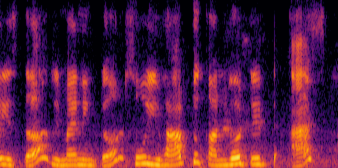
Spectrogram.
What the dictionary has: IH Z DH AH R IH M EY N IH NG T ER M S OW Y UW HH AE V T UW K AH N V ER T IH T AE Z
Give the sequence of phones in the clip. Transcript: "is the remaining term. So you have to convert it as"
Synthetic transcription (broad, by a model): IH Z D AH R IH M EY N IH NG T ER M S OW Y UW HH AE V T UW K AH N V ER T IH T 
